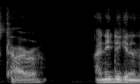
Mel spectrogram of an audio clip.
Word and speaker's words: Kyra: By the way, with Kyra Lewis, his first name is pronounced with I. Thank you, Kyra Lewis. The thing is, I objectively know that, and my brain just can't make the switch in my head. I keep thinking Kira like what's it called?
